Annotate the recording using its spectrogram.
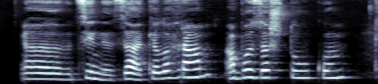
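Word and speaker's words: Stück: ціни вказані за одну штуку Зверніть увагу що с у нас на початку слова якщо після неї знаходиться буква Т вона читається як шин і також є в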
